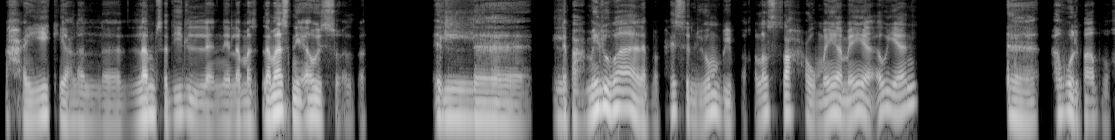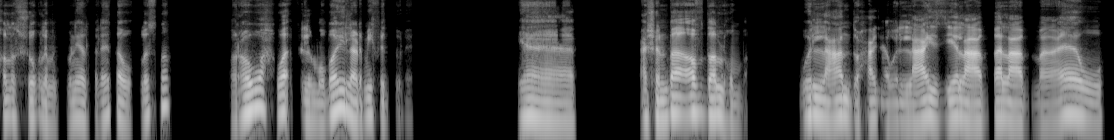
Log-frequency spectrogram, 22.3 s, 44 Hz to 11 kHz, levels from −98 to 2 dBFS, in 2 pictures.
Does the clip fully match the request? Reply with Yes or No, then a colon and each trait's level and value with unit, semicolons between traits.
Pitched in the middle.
No: low, 105 Hz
